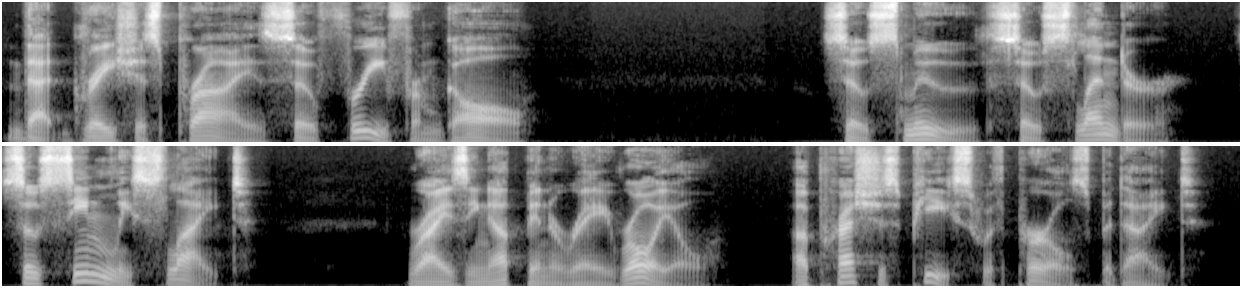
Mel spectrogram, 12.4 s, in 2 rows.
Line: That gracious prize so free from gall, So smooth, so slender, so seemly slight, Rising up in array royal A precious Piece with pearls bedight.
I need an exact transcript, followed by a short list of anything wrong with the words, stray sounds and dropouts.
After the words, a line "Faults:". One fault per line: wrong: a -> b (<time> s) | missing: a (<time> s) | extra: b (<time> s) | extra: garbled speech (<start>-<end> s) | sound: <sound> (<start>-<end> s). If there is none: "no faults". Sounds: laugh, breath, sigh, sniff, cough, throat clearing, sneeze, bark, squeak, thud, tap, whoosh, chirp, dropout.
That gracious prize so free from gall, So smooth, so slender, so seemly slight, Rising up in array royal A precious Piece with pearls bedight.
Faults:
no faults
